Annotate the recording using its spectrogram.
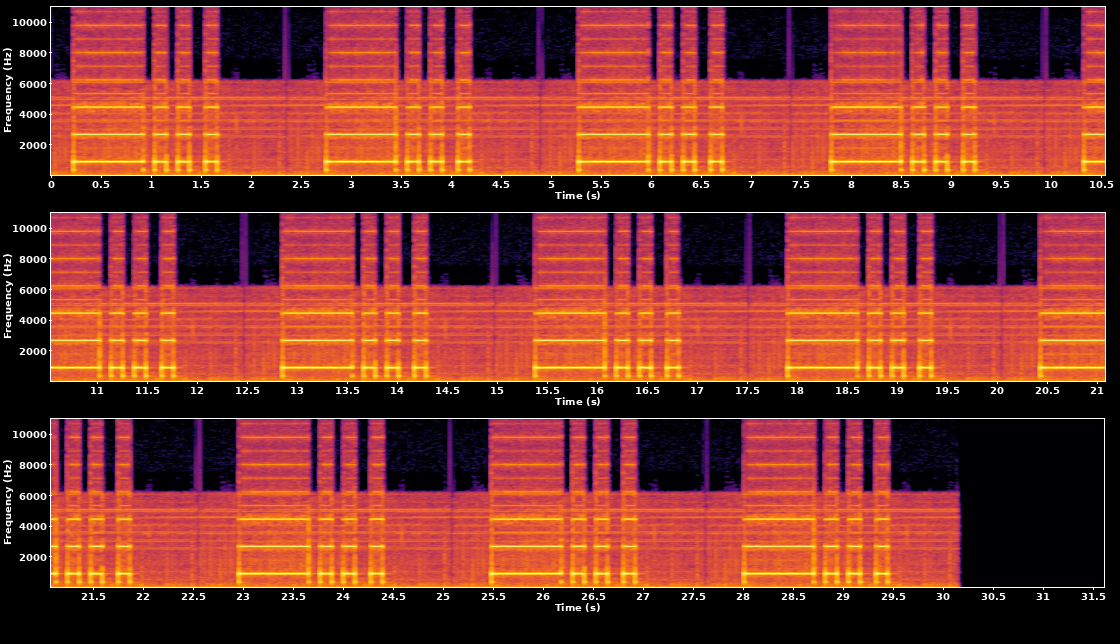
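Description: PC motherboard speaker sounding a BIOS POST beep code during boot: one long beep followed by a few quick short beeps, the same high pitch, repeating about every two and a half seconds. A long-and-short pattern like this is an error code from the power-on self-test.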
